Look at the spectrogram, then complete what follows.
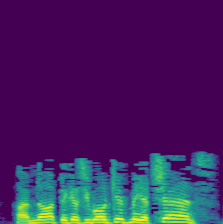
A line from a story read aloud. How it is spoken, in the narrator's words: Marie shouted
